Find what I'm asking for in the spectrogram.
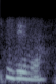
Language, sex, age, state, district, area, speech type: Urdu, female, 30-45, Telangana, Hyderabad, urban, conversation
